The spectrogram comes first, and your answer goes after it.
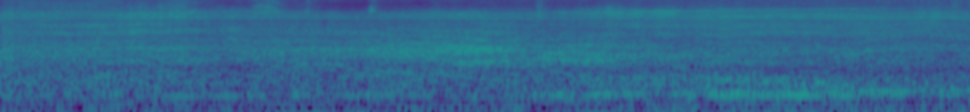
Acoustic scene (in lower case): street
